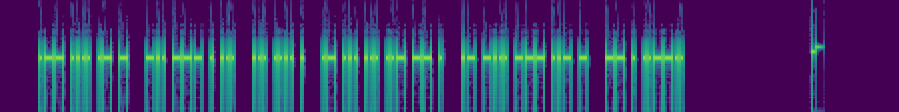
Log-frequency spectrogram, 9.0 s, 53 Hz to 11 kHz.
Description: Morse code, heard as a keyed tone, about 44 wpm, 700 Hz. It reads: WHAT DOES SHE ASSUME ABOUT ME?
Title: Sentences from Top 1500 Words 45wpm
